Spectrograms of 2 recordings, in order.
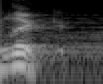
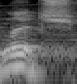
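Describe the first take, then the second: First: The word ends with a 'k' sound. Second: The word ends with a 'ch' sound. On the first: "Maybe it's supposed to be lick" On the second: "I've always pronounced it lich"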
